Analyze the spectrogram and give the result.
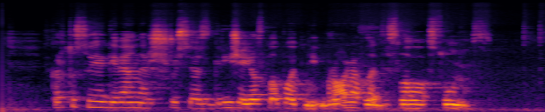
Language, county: Lithuanian, Tauragė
